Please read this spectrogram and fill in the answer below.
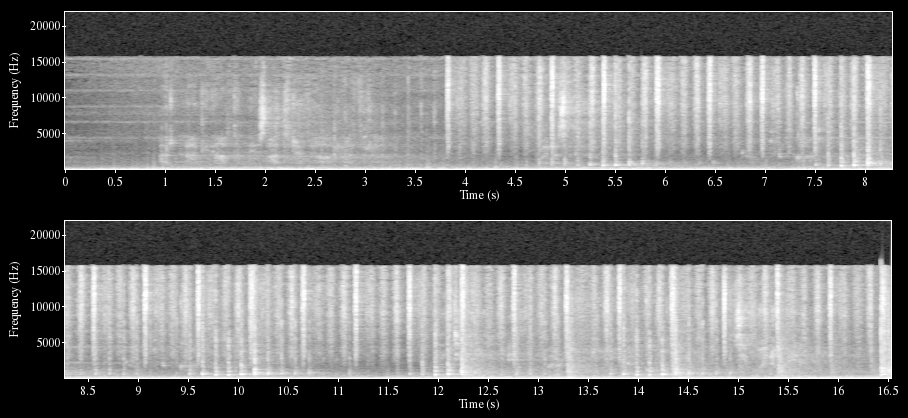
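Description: Belly-dance drum-solo music: rapid hand-drum strokes over a steady deep low band, the drumming growing dense about four seconds in.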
